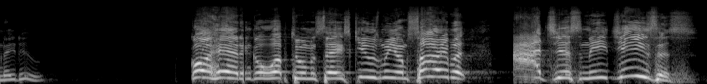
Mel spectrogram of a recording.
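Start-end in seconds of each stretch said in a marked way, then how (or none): 1.9-7.0 high, loud pulpit shout; fired-up preacher exhorting the church; preaching at full force. Real, not acted.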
